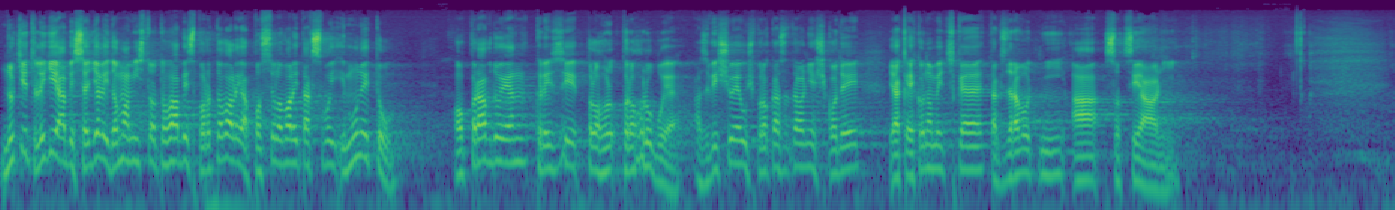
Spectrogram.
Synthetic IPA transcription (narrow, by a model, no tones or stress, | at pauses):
nucɪt̪lɪɟɪabɪsɛɟɛlɪdo̞mamiːst̪o̞t̪o̞ɦoabɪspo̞ɾt̪o̞valɪapo̞sɪlo̞valɪt̪aksvo̞jiʔɪmunɪt̪u | ʔo̞pɾavdujɛnkɾɪzɪpɾo̞ɦlubujɛ̰ʔazvɪʃujɛuʃpɾo̞kazat̪ɛlɲɛʃko̞dɪjakʔɛko̞no̞mɪt͡skɛːt̪aɡzd̪ɾavo̞t̪ɲiːʔaso̞t͡sɪa̰ːlɲḭː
